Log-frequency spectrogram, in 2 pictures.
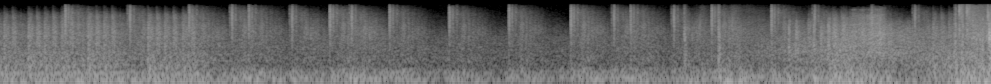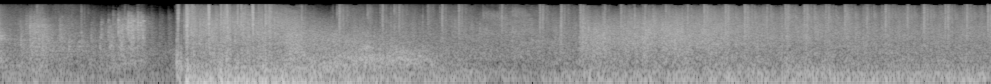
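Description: Naval guns fire in rapid, booming shots.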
